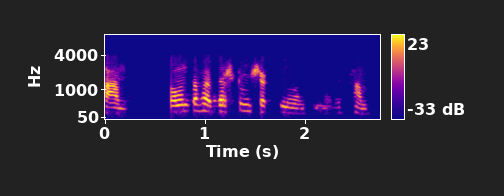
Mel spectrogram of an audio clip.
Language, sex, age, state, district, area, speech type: Sanskrit, male, 18-30, Karnataka, Uttara Kannada, rural, conversation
